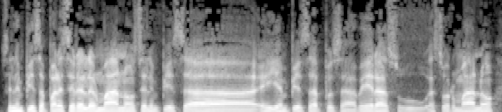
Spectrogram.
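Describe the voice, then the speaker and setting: A man's voice: medium pitch, little pitch movement, a little fast, a bit bright. A man retelling a horror film casually, rambling with lots of fillers and restarts. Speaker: film recap host.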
